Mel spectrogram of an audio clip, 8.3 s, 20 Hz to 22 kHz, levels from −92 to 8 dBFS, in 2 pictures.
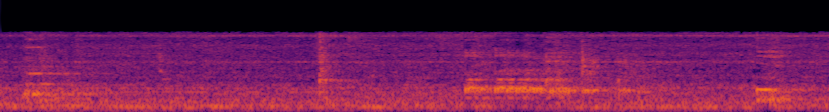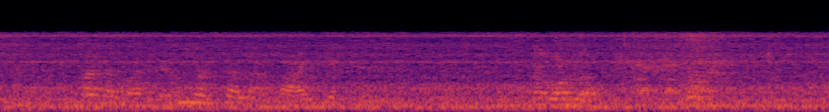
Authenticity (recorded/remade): recorded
